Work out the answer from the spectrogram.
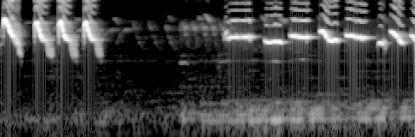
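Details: Canary song: four quick descending swept notes, a brief pause, then a series of clear whistled notes, some flat and some rising or falling, spaced about every third of a second over a low background hum.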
